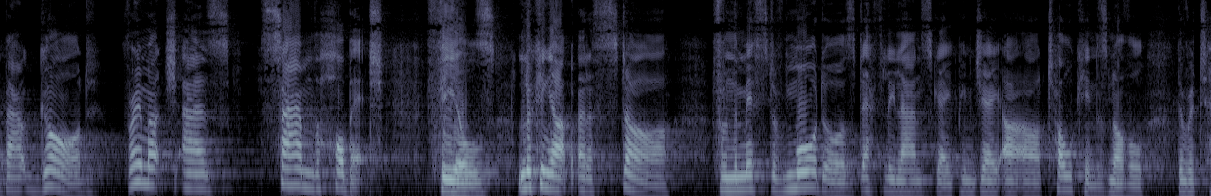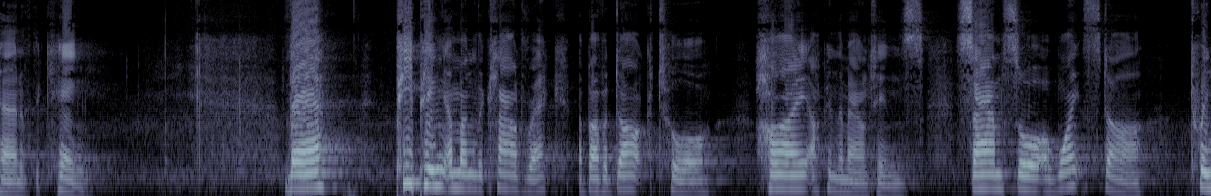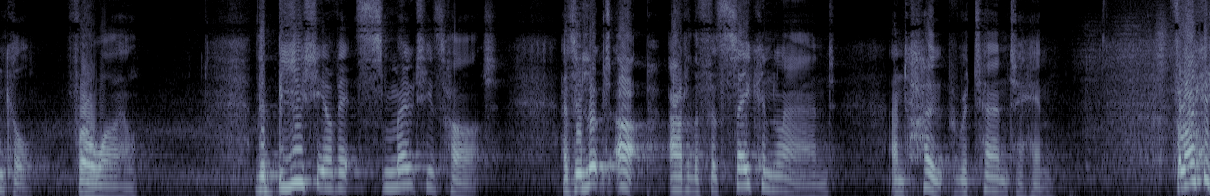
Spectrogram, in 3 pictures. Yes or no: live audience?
yes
